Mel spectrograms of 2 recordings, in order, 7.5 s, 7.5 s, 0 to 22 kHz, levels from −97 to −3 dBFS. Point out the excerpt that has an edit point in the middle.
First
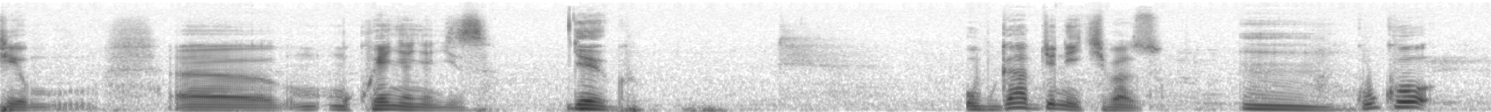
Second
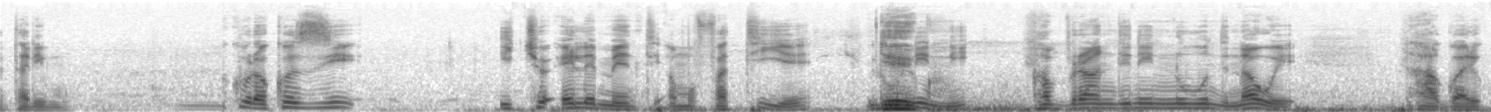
second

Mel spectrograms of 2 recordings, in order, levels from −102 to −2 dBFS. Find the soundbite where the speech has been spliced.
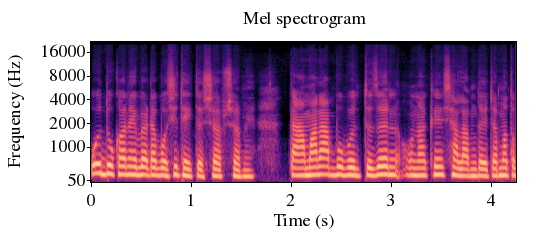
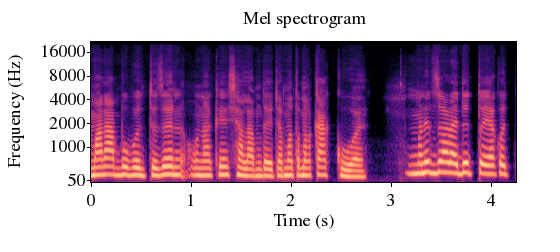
second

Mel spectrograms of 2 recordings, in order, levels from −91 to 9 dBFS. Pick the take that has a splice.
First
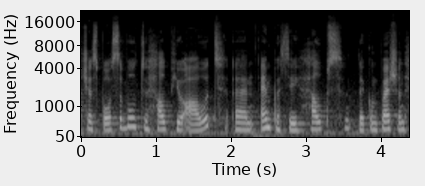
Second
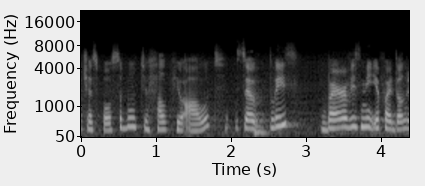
second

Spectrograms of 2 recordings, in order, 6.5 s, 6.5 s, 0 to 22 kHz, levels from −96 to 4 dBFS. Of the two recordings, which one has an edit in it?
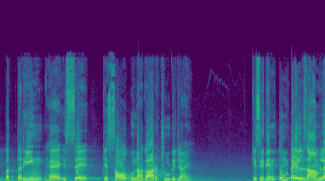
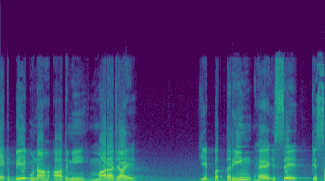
first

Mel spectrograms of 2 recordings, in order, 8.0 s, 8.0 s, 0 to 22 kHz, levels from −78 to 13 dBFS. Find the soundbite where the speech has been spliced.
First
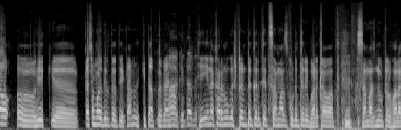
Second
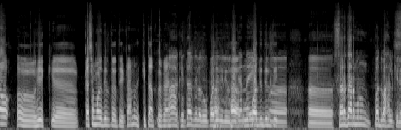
first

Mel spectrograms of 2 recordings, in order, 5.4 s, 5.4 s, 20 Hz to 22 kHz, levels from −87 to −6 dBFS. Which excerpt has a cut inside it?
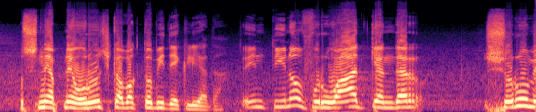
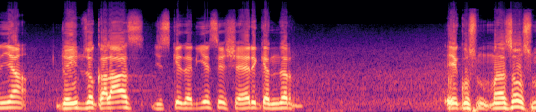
first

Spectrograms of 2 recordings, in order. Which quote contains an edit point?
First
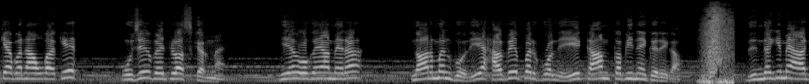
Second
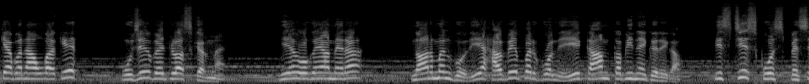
first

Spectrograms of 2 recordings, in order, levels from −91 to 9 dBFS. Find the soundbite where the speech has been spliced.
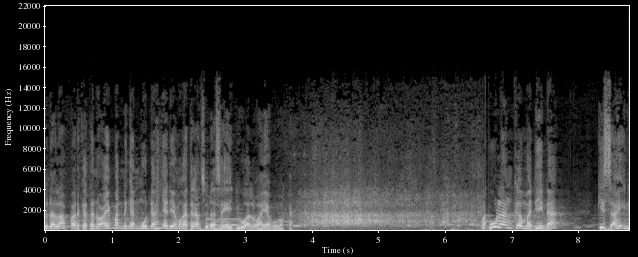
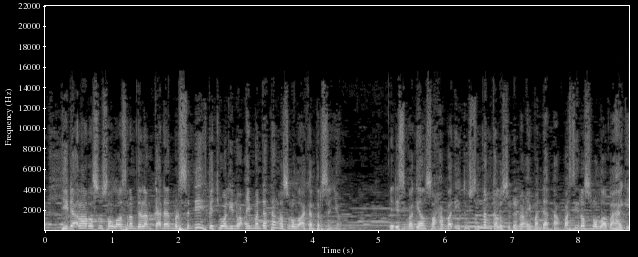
first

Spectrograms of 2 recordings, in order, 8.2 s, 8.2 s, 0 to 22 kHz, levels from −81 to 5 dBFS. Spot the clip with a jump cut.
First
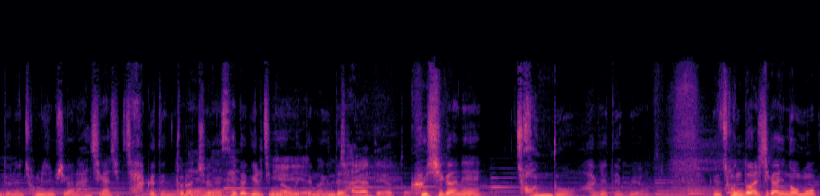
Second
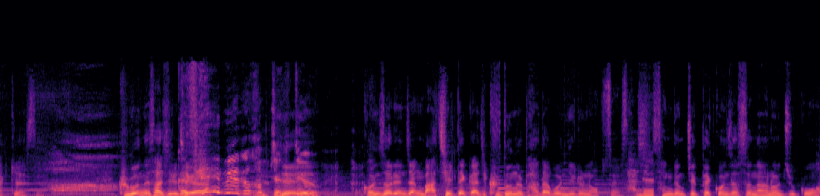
second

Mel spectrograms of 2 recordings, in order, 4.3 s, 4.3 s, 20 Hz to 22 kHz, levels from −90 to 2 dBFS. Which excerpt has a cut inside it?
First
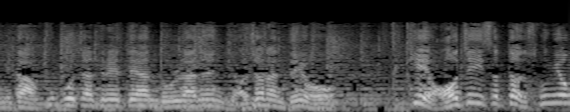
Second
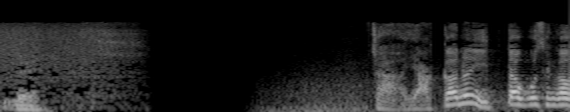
second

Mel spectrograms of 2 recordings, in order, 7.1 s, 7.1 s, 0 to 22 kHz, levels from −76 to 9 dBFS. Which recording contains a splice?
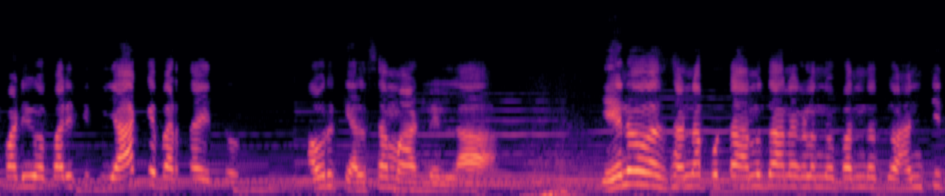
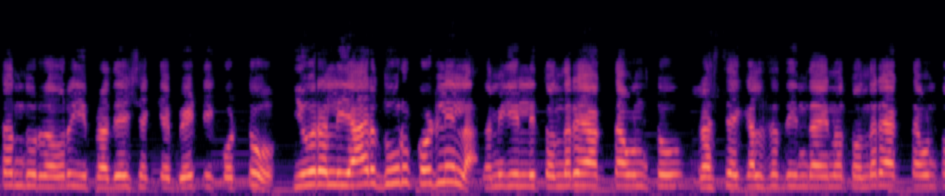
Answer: second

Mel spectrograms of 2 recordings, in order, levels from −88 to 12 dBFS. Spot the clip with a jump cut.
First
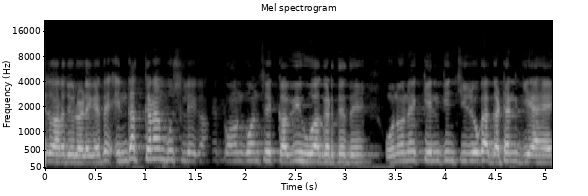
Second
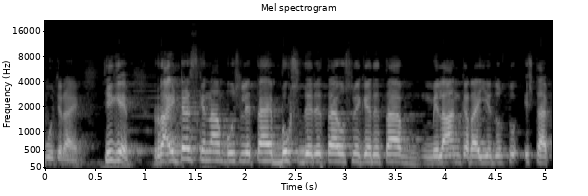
first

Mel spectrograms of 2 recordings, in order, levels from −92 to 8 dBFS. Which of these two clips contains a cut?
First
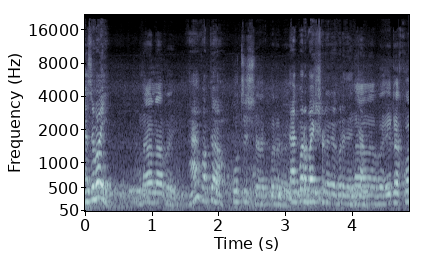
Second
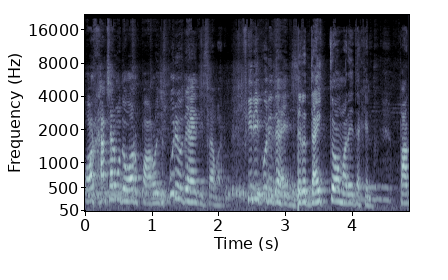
second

